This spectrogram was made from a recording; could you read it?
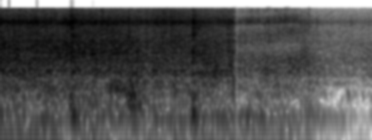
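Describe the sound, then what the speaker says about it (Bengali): Chopped onions and green chillies frying in hot oil, giving a loud, steady sizzle close by that drops to a quieter hiss partway through. "পেঁয়াজটাকে লাল করে ভেজে নিতে হবে।"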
